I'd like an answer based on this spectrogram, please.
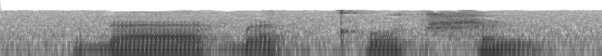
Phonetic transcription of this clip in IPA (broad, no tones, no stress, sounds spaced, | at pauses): ɗ ɛː ɡ͡b ɛ t kʼ u t ʂ i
